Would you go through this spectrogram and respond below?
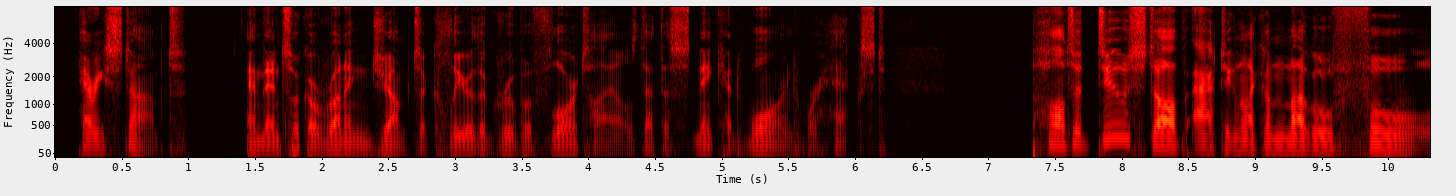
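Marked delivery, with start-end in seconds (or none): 7.3-10.3 long, lazy, slow drawl with raised pitch. Narrator reading Draco speaking to Harry from just behind him, drawling. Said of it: "drawled Draco from just behind him".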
